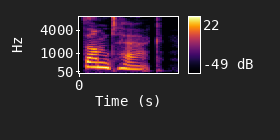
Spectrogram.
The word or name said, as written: thumbtack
